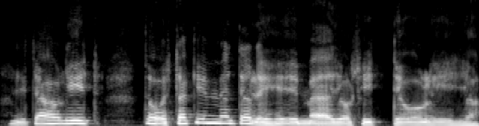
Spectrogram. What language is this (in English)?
Finnish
